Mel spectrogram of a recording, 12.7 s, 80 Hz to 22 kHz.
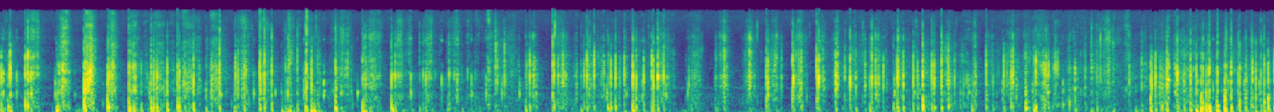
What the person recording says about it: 12:58 Tapping on cork coasters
